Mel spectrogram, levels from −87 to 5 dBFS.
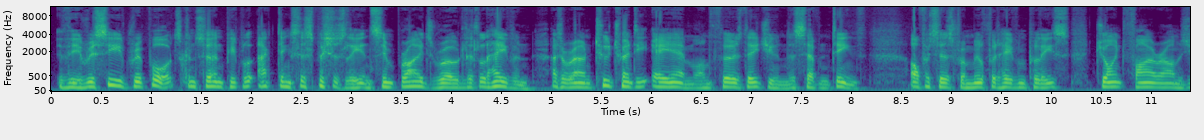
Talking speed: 145 wpm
